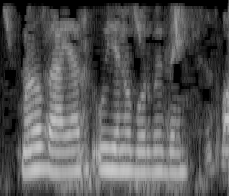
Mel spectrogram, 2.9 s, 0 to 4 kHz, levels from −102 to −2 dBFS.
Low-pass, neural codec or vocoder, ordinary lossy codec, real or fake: 3.6 kHz; codec, 24 kHz, 6 kbps, HILCodec; MP3, 16 kbps; fake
